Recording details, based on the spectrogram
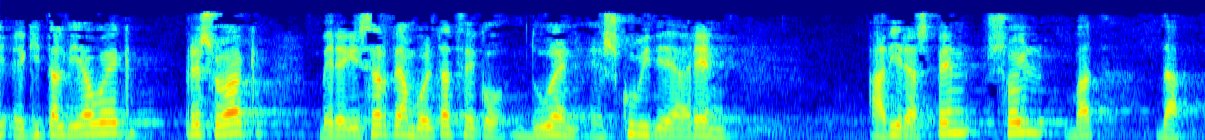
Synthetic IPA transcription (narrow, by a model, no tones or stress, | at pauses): e̞kit̪ald̪iawe̞kpɾe̞so̞ak | be̞ɾe̞ɣ̞isaɾt̪e̞ambwe̞lt̪at͡se̞ko̞ðue̞ne̞skuβ̞iðe̞aɾe̞n | aðie̞ɾaspe̞nso̞jlbat̪ | d̪a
